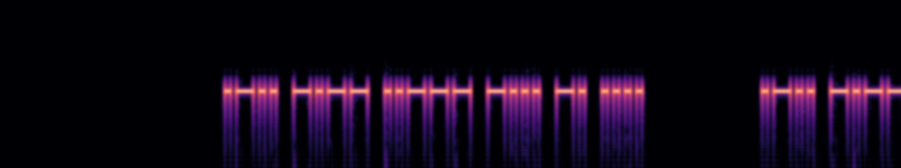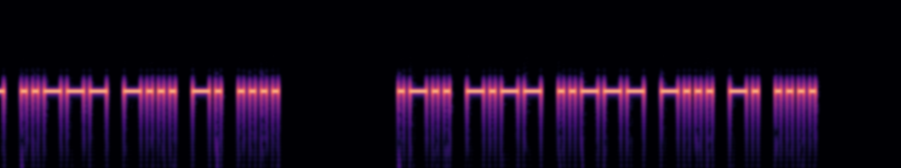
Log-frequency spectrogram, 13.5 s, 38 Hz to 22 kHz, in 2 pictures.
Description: Morse code, heard as a keyed tone, about 28 wpm, 700 Hz. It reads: LY2BNH LY2BNH LY2BNH
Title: DXCC-100 Call Signs - 6 Characters - Repeated 3x - 28wpm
